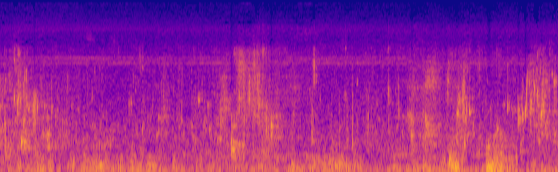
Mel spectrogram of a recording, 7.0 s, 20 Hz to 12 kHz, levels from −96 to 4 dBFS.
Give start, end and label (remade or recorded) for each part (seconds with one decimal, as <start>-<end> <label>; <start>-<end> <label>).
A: 0.0-2.8 recorded; 2.8-3.9 remade; 3.9-5.1 recorded; 5.1-5.8 remade; 5.8-7.0 recorded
